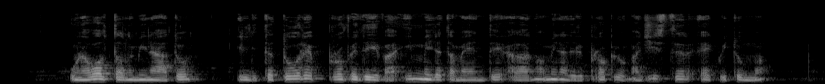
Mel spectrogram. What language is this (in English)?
Italian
